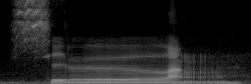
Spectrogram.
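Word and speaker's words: 신랑: Ini secara tulisannya sin rang. Nah, ini bahasa Indonesianya. Mempelai laki-laki. Ini tulisannya kalau secara tulisan sin dan rang. Tapi kalau dibaca niannya ini akan berubah menjadi L. Jadi dibacanya silang.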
